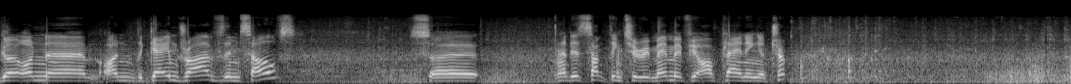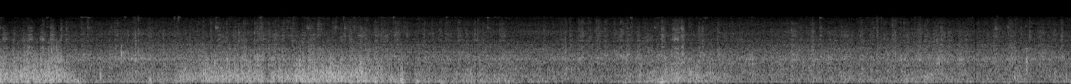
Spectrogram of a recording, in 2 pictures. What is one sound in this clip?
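A vehicle engine rumbles while driving over a bumpy dirt track.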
